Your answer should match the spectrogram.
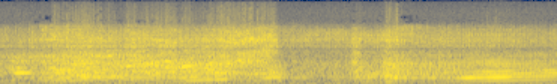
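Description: A car pulling away from a red light at an intersection, its engine roaring loudly and steadily as it accelerates, with a short dip in the middle before the drone picks back up.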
